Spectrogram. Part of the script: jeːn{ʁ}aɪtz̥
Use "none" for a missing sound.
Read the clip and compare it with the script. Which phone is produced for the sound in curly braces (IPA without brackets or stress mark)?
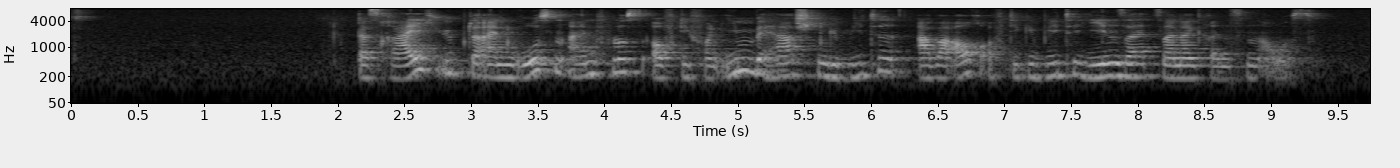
z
